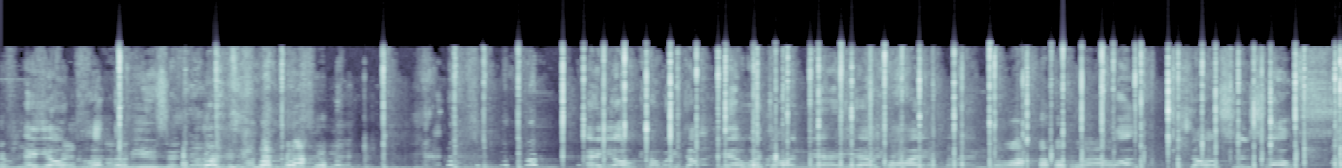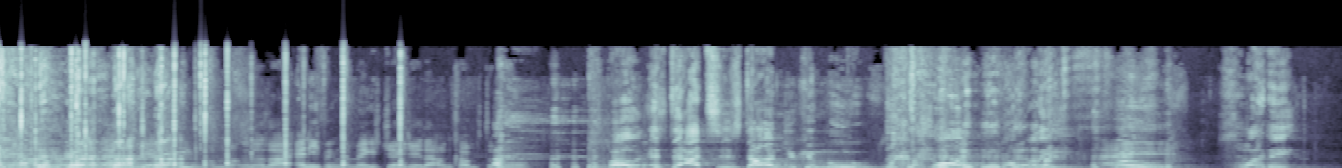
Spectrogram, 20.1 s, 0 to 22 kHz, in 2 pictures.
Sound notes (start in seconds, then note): 6.5 clapping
